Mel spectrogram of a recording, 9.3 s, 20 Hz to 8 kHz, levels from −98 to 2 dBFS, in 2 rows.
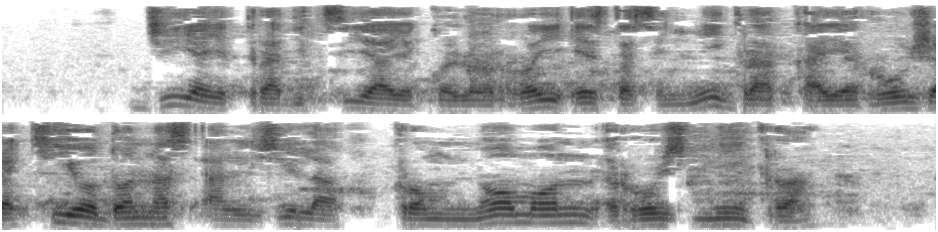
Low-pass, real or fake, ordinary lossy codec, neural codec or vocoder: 7.2 kHz; real; MP3, 32 kbps; none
